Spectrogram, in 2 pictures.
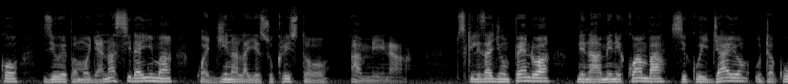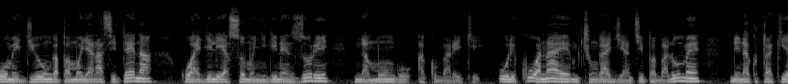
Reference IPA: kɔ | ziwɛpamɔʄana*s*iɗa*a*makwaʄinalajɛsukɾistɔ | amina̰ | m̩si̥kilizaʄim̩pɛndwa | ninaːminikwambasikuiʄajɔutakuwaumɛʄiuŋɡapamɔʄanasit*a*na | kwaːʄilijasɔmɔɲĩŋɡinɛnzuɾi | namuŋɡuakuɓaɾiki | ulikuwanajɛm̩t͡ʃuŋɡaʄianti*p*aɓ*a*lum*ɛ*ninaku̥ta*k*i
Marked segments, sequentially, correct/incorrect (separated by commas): correct, incorrect, incorrect, correct, correct, correct, correct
